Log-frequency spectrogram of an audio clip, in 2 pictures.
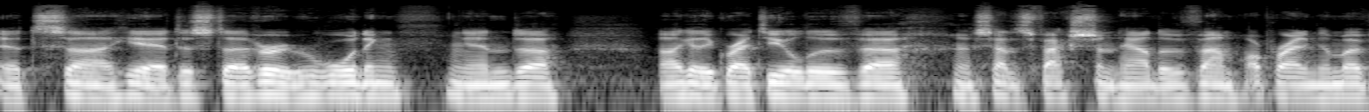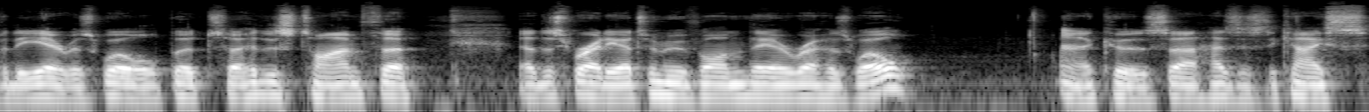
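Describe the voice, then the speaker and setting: At a moderate pace, a man with an Australian accent talks in a fairly low pitch with monotone, flat intonation. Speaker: ham radio operator. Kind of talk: radio contact conversation. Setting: amateur radio over the air. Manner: halting, many fillers.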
